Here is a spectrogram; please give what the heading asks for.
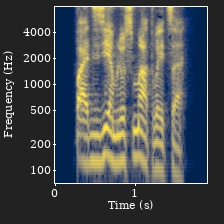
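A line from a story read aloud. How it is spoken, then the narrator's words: Excited shout. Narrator (Russian): азартно выкрикнул Вильхиор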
